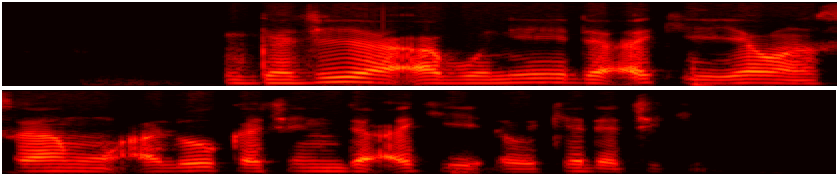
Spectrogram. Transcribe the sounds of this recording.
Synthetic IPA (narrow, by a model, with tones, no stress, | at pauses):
ɡɐ˨d͡ʒɪ˦ja˨ʔa˨bʊ˨neː˦da˨ʔa̰˦kʲeː˨jɐ˦wɐ˨nsaː˦mu˨ʔa̰˨loː˦kɐ˨t͡ʃɪ˦nda˨ʔa̰˦kʲeː˨ɗa˨wkʲe˦da˨t͡ʃɪ˦kʲi̥ː˦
